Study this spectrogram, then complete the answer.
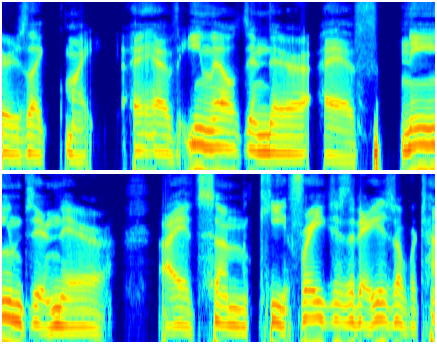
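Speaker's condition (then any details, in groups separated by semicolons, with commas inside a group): Cerebral palsy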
